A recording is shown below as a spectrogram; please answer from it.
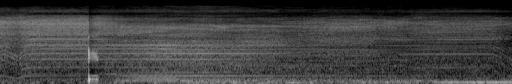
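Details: External inline 300 LPH 12V electric fuel pump for a 5.3L LS swap, bench-tested via alligator clip: steady high electric whine at an even pitch with no stutter or grinding; healthy pump running.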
